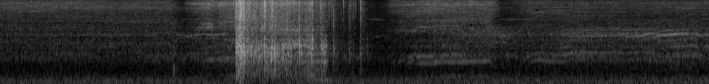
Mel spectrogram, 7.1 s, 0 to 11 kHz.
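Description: A bucket-load of gravel tipped from a 3D-printed RC wheel loader's bucket rattles into an RC dump truck's bed, a loud burst lasting about a second, starting about two and a half seconds in. Afterwards the model's small electric motors and servos whine faintly as the bucket is worked back.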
